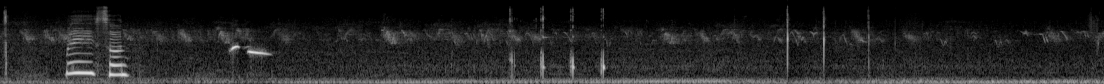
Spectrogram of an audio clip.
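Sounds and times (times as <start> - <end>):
small birds chirping: 0.0 - 11.0
short falling whistle: 2.3 - 2.8.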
